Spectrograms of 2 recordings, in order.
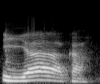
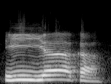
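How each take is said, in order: First: Iyyaka with a single light y; Iyyaka, the doubling dropped; without tasydid. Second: Iyyaka with a doubled yy; iyyaka, yy held; with tasydid. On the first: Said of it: "hilang tasdidnya". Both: Shown as a demonstration.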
